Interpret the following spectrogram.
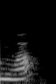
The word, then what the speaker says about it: Honua: Alors, on a le site de l'association NOA. Ça s'écrit comment?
